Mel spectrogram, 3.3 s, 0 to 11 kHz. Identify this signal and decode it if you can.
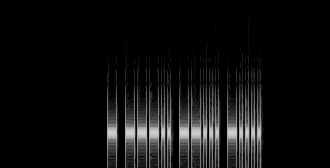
Morse code, heard as a keyed tone, about 40 wpm, 700 Hz. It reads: T876
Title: Numbers - Contest Style - 4-Digit 40wpm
